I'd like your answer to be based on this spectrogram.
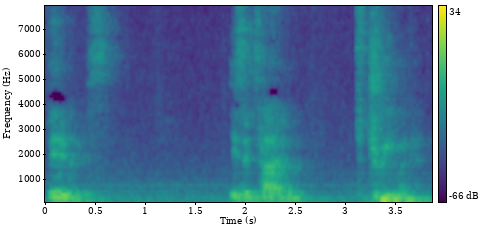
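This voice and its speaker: Speaking at a very slow pace with long, frequent pauses, a man is heard with audible room echo and light background noise. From Jamaica. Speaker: politician and law student presenting a paper. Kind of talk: formal speech. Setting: conference room with audience. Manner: formal. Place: hall.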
